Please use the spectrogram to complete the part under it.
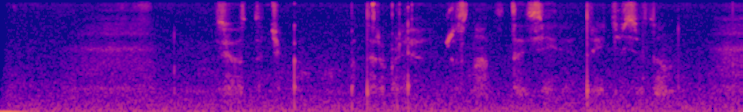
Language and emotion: Russian, neutral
